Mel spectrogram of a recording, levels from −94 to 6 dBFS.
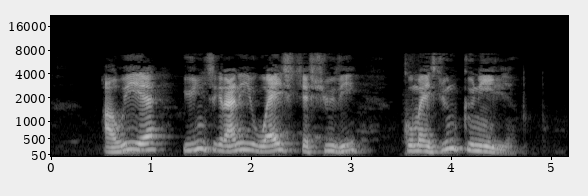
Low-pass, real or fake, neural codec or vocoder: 7.2 kHz; real; none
